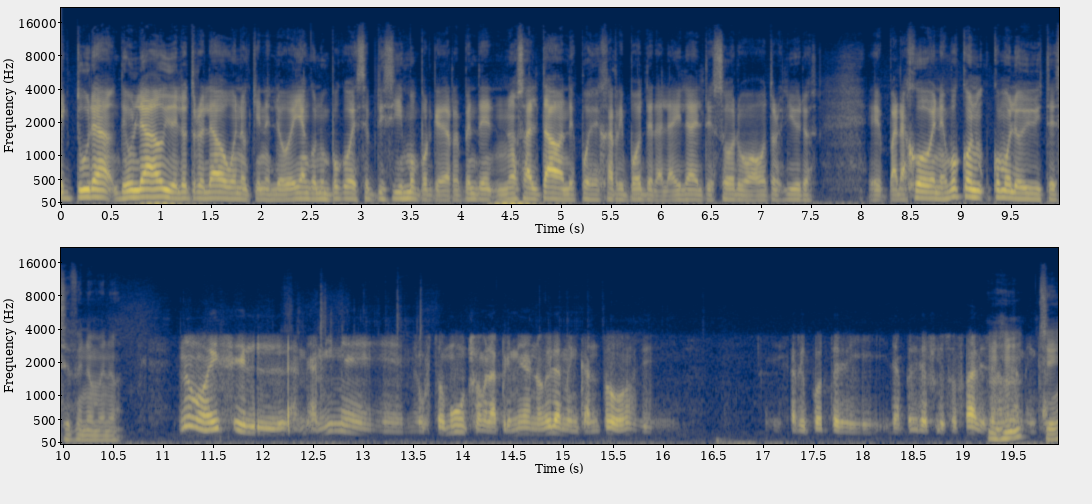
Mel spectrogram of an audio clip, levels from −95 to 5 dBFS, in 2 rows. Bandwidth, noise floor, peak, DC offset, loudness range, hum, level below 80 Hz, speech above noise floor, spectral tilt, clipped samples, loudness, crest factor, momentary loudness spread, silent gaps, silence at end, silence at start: 12.5 kHz; -54 dBFS; -2 dBFS; under 0.1%; 6 LU; none; -52 dBFS; 33 dB; -6 dB/octave; under 0.1%; -22 LUFS; 20 dB; 15 LU; none; 0 s; 0 s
